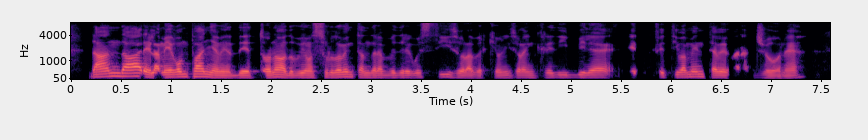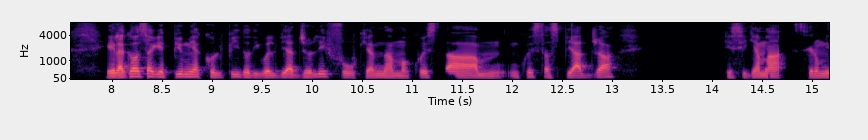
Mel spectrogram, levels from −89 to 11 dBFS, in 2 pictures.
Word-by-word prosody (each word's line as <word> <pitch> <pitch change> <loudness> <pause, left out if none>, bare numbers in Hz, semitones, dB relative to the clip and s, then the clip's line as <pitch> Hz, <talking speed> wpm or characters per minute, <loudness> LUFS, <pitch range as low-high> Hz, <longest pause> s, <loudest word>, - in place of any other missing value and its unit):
da 130 - +4
andare. 165 +2 +6
La 115 - +6
mia 120 0 +5
compagna 135 -2 +4
mi 105 - +2
ha - - +1
detto: 105 +1 +1
"No 125 +2 +5
dobbiamo 110 +1 0
assolutamente 120 +4 0
andare 110 -1 0
a - - -8
vedere 110 0 -3
quest'isola 110 -2 -2
perché 95 +1 -9
è - - -2
un'isola 100 +1 -4
incredibile", 115 +3 -4
e - - -7
effettivamente 135 +3 -3
aveva 100 -2 -1
ragione. 95 +3 -5 0.6
E 110 - +4
la 115 -1 +7
cosa 145 +1 +4
che 130 -2 +1
più 140 - -3
mi 130 -1 +1
ha 125 - -2
colpito 120 +1 -4
di 105 -2 -7
quel 105 0 0
viaggio 110 +1 0
lì 140 +5 -3
fu 105 -9 -7
che - - -7
andammo 95 -2 -3
a - - -18
questa, 105 -3 +1
mhmm, 90 -2 -9
in 95 - -13
questa 120 +2 -5
spiaggia 100 +7 -1 1.1
che - - -8
si - - -8
chiama, 105 -1 0
se 105 - -7
non 100 - -2
mi 105 - -2
110 Hz, 200 wpm, -26 LUFS, 100-125 Hz, 1.1 s, la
